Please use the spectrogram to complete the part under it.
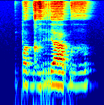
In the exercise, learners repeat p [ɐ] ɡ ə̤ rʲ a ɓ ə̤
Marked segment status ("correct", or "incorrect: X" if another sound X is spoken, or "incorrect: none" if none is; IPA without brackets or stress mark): correct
